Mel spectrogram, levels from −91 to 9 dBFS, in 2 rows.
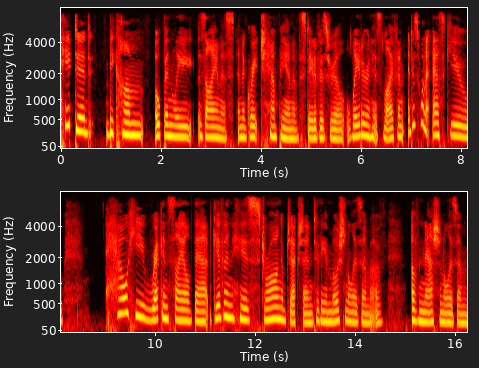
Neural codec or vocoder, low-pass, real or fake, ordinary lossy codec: none; 7.2 kHz; real; MP3, 32 kbps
